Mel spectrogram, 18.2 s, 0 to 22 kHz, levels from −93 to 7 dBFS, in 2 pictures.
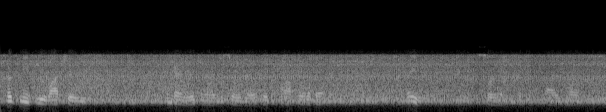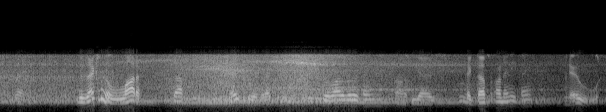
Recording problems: phone-call audio; nothing above 3.5 kHz
traffic noise; very loud; throughout; 1 dB above the speech

